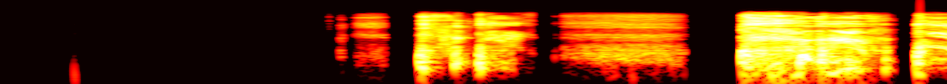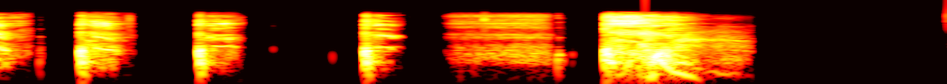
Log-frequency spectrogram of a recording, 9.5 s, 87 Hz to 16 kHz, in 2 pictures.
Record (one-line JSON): {"cough_length": "9.5 s", "cough_amplitude": 32768, "cough_signal_mean_std_ratio": 0.39, "survey_phase": "alpha (2021-03-01 to 2021-08-12)", "age": "65+", "gender": "Female", "wearing_mask": "No", "symptom_cough_any": true, "symptom_shortness_of_breath": true, "smoker_status": "Never smoked", "respiratory_condition_asthma": false, "respiratory_condition_other": false, "recruitment_source": "REACT", "submission_delay": "2 days", "covid_test_result": "Negative", "covid_test_method": "RT-qPCR"}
